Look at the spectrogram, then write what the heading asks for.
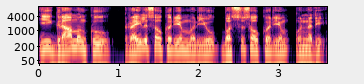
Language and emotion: Telugu, neutral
